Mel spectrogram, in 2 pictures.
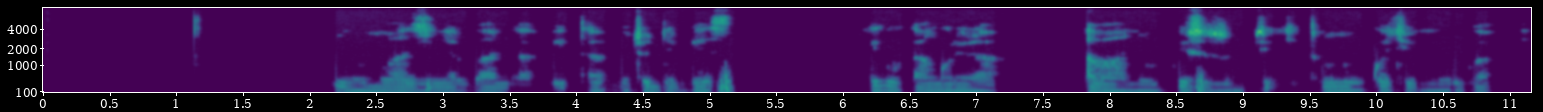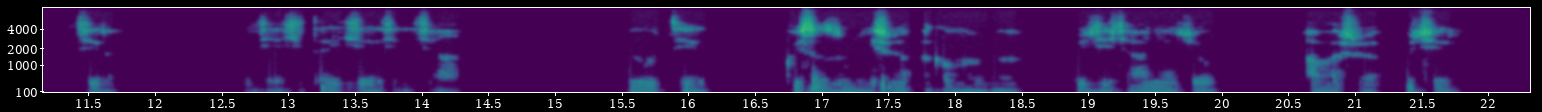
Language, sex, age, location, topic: Kinyarwanda, male, 18-24, Kigali, health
